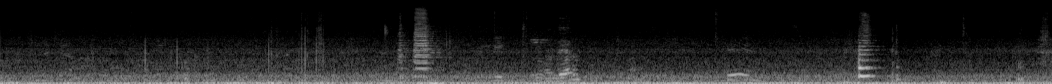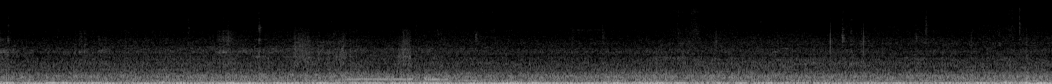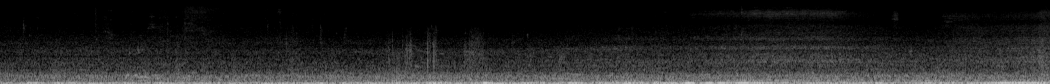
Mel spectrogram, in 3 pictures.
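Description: Town street traffic: car and coach engines running and moving slowly past, with a car horn sounding.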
